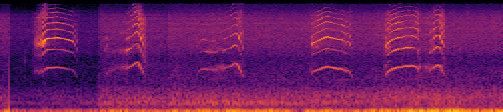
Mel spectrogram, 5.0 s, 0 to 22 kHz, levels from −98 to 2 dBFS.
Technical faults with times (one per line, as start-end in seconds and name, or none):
0.00-5.04 wrong sample rate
